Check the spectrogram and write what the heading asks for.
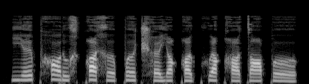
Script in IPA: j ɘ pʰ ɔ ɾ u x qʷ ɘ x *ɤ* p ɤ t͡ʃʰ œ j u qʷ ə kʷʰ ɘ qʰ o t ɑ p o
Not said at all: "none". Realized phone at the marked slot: ɤ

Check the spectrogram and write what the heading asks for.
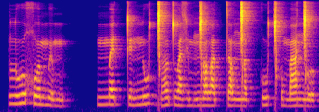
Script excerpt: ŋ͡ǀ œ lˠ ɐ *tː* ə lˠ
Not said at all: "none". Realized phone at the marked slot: tː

